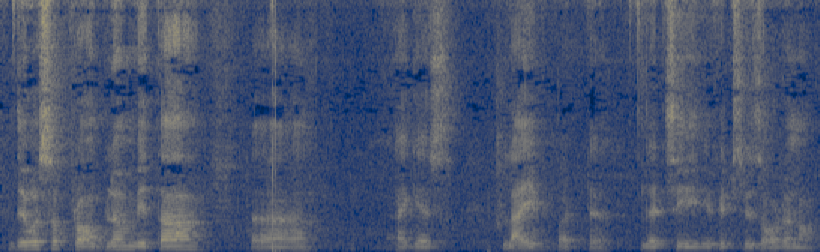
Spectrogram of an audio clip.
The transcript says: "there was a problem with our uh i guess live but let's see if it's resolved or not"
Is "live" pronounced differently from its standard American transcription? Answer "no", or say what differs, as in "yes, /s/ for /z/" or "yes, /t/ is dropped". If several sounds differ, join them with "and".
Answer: yes, /f/ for /v/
